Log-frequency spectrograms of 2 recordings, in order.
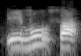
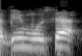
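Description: First: "بموصى" with heavy emphatic saad; pronounced with saad. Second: "بموسى" with a thin s instead of saad; mistaken seen. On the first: Teacher modelling the correct reading, "بموصى" with emphatic saad. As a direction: say "بموصى" with a thick, dark s. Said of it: "إلا بالصاد". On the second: Teacher showing a common mistake, "بموسى" with seen. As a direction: say "بموسى" with plain, light seen. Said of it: "بعضهم يقرأ هكذا". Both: Shown as a demonstration.

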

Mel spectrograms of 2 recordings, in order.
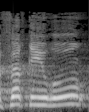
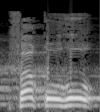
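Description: First: فقهوا said "faqihu", i-vowel after qaf; "qi" in the middle of فقهوا; kasra form. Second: فقهوا said "faquhu", u-vowel after qaf; "qu" in the middle of فقهوا; damma form. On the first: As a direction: pronounce فقهوا as fa-QI-hu. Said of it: "بالكسر". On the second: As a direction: pronounce فقهوا as fa-QU-hu. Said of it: "فالتي بالضم فيها مدح". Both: Shown as a demonstration.

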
